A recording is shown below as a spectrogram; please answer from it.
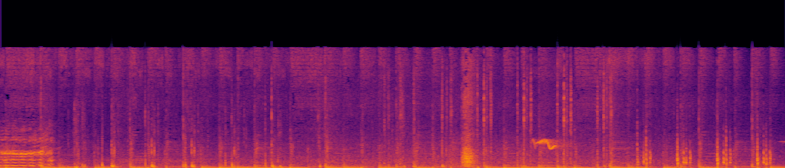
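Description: Horse hooves clip-clopping in a steady, rhythmic gait with occasional neighs in a horse riding video game, continuous and fairly loud with no talk.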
